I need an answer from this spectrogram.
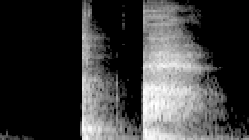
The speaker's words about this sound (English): So don't mind me. I am just opening a water bottle because I will get cotton mouth if I continue doing this. So quick little sip.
